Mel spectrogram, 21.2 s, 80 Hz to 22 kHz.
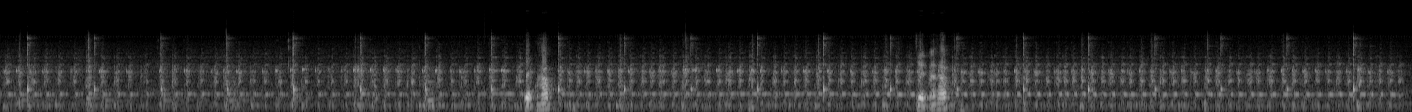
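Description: Electric guitar, one note picked very fast in even groups against a metronome ticking once a second (60 bpm). The picking is an exercise in subdividing the beat: five notes per tick, then seven per tick from about two-thirds of the way through.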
